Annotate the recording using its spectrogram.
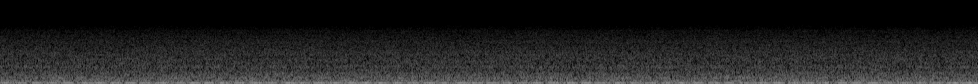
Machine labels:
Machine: fan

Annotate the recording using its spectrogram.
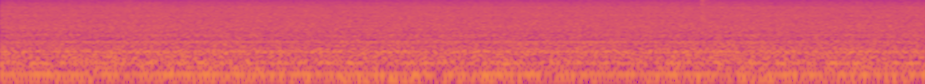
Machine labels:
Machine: fan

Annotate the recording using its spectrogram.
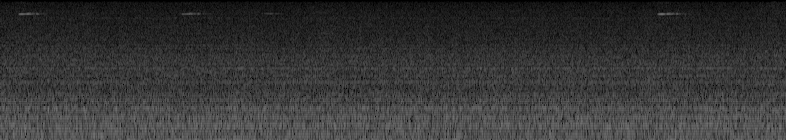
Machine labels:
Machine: fan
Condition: normal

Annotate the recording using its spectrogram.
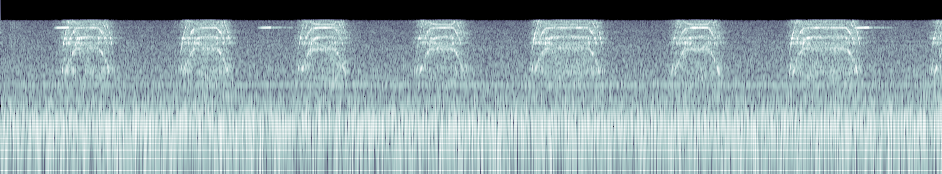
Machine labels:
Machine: slide rail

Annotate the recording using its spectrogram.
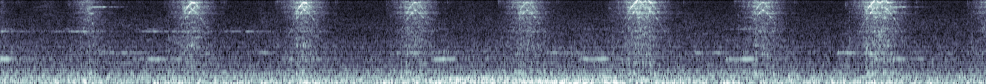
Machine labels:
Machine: slide rail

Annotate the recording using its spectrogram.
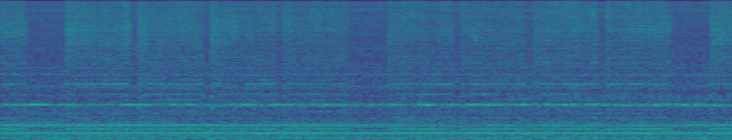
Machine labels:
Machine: slide rail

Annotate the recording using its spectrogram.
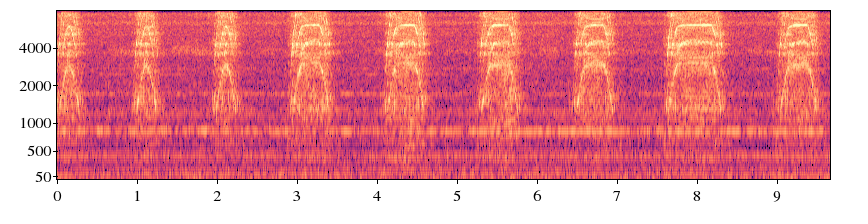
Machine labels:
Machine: slide rail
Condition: normal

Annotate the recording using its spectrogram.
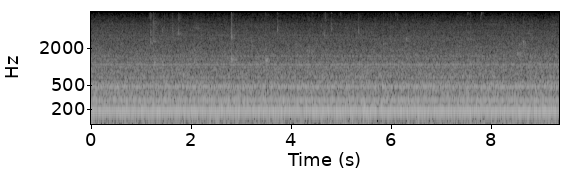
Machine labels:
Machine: pump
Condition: normal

